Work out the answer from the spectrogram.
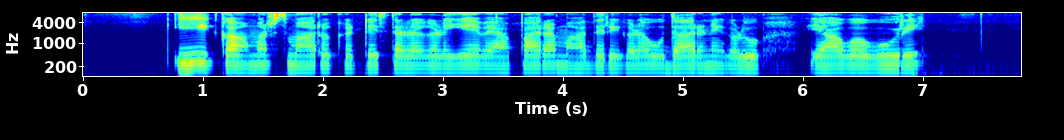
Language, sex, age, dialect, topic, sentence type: Kannada, female, 31-35, Dharwad Kannada, agriculture, question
